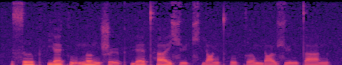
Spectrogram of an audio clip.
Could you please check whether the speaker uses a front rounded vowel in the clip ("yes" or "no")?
yes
